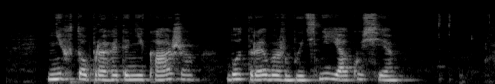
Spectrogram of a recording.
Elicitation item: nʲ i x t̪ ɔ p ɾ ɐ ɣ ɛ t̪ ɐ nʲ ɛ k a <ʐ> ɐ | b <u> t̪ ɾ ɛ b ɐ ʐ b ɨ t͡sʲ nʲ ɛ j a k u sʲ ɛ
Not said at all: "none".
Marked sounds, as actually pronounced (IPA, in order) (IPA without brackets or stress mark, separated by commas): ʐ, ɔ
